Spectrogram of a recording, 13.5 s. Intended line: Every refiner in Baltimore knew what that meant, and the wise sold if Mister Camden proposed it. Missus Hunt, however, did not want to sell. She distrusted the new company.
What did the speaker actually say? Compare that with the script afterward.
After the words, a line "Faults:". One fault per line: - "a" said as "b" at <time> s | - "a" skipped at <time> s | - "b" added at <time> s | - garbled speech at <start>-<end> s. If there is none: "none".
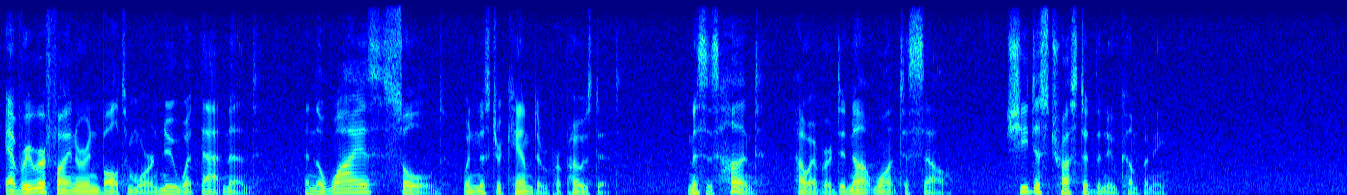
Every refiner in Baltimore knew what that meant, and the wise sold when Mister Camden proposed it. Missus Hunt, however, did not want to sell. She distrusted the new company.
Faults:
- "if" said as "when" at 4.6 s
